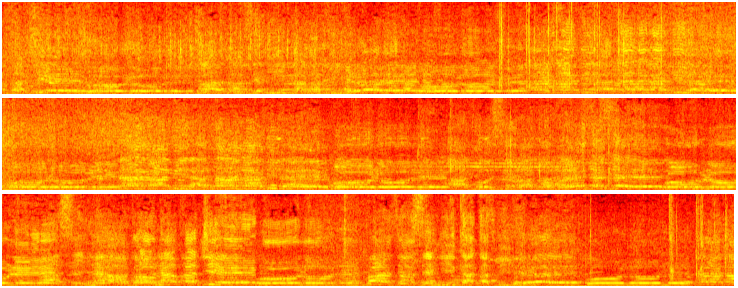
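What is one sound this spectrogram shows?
Men shout with excitement close by.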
